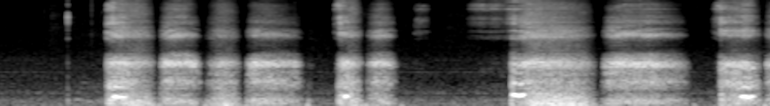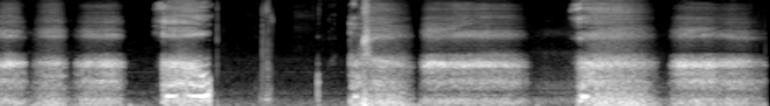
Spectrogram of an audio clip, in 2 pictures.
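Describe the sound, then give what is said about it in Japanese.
Deep breathing as someone inhales fully on instruction, several long breathy intakes and sighing exhales in separate bursts with short pauses between them, fairly soft. “いっぱい吸ってください。”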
